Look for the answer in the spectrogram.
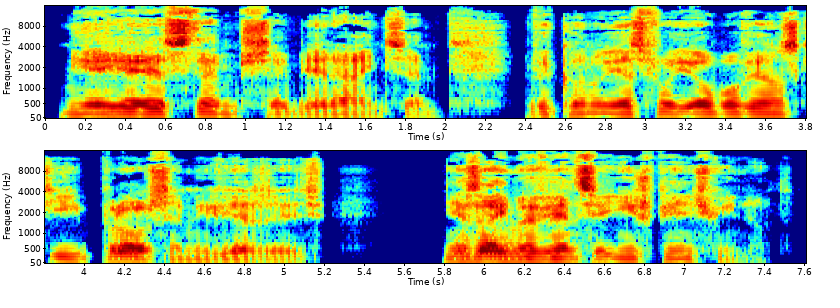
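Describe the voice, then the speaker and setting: Man acting a low, gruff, menacing fake policeman. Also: measured pace, no room sound, clean studio sound. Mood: insistent. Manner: insistent, tired, calmly threatening. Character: low, weary, rough-voiced male intruder posing as policeman, menacing.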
